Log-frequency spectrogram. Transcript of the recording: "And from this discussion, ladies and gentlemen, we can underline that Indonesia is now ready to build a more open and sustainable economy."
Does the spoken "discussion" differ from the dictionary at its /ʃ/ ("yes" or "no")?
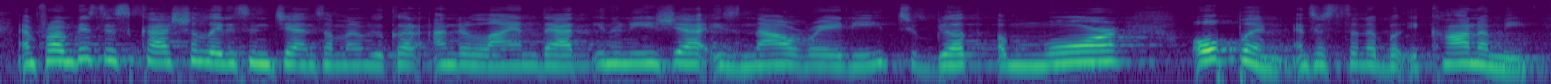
no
